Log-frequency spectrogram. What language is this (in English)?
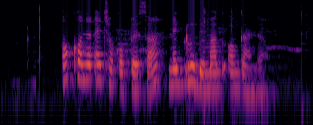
Luo (Kenya and Tanzania)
